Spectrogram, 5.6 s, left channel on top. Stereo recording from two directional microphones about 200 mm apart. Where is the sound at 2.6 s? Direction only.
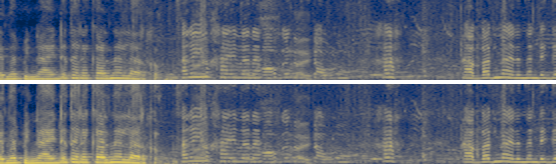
40° left (ahead or behind).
